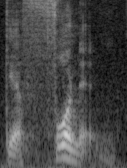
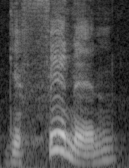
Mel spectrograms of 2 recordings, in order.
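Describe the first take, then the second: First: "gefunden" with an oo middle vowel, gefunen; Klal pronunciation. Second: "gefunden" with an ee-like middle vowel, gefinen; theater-dialect vowel. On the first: Teacher contrasts the standard dialect for learners, "gefunden" as gefunen. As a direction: say "gefunden" as gefunen, breaking the rhyme. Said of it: "would be pronounced gefunden". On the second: Teacher quotes song lines to show the rhyme, "gefunden" as gefinen. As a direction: say "gefunden" as gefinen, rhyming with gewinnen. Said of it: "rhyme in the theater dialect". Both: Shown as a demonstration.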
